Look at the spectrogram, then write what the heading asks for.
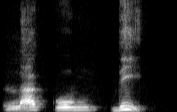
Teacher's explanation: Yang pertama, mim mati bertemu dal, hukum membacanya adalah izhar safawi, yaitu dijelaskan bunyi bacaan mim matinya.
